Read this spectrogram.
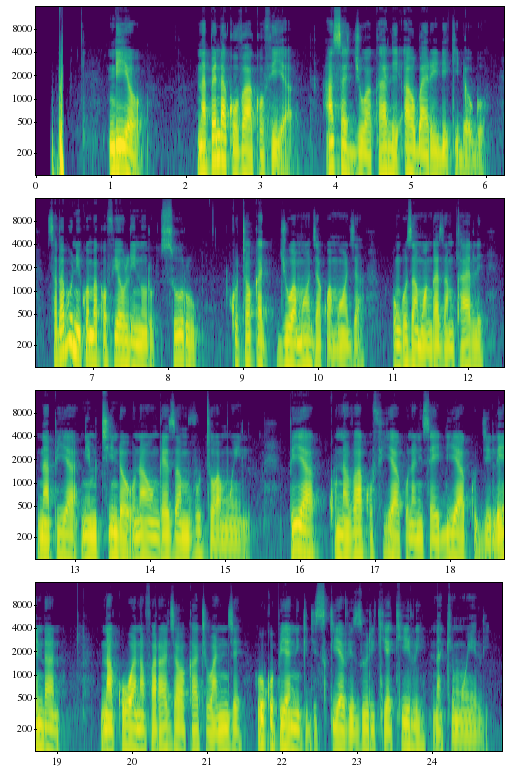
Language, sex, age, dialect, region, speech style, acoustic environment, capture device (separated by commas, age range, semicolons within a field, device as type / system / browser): Swahili, male, 18-24, Kenya - Nairobi Sheng-influenced, Kenya, happy; relaxed, nature, mobile / Linux / Chrome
